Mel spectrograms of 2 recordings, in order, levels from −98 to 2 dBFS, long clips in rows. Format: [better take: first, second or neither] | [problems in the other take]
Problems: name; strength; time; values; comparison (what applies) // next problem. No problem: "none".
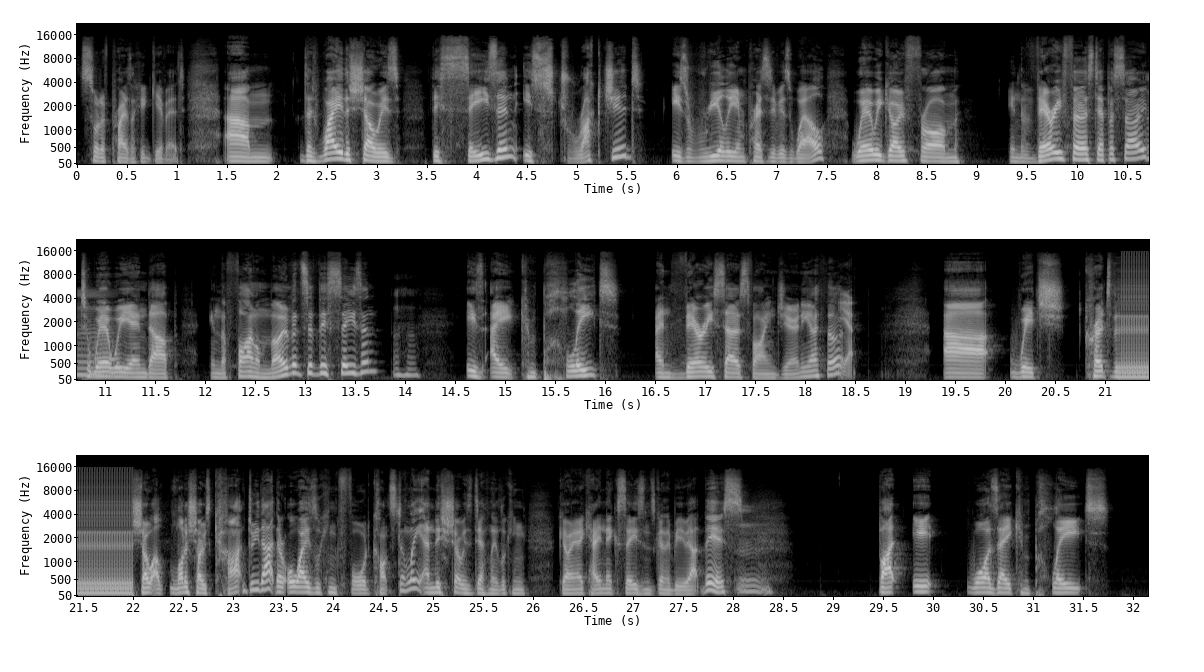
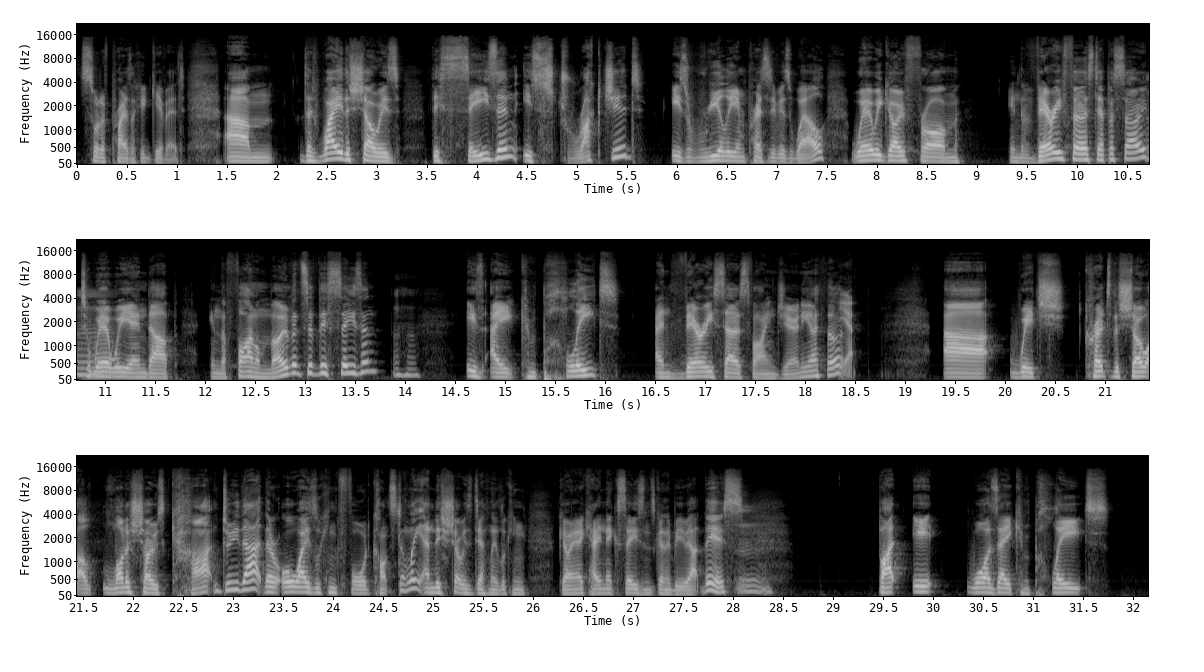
second | audio freezing; at 21 s for 1 s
